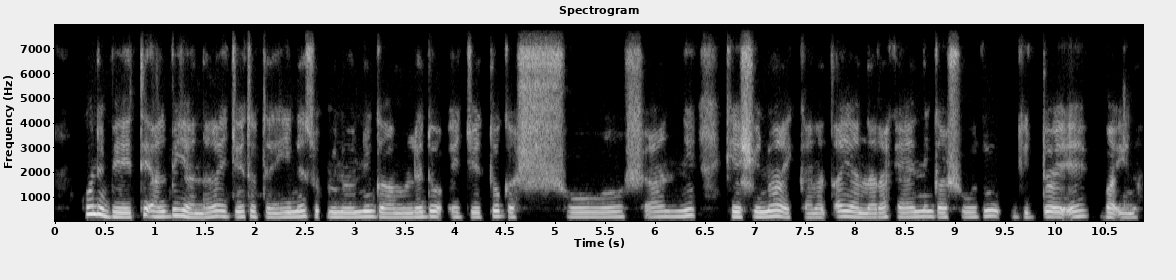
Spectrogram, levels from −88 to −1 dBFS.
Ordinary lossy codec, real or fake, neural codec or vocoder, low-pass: Opus, 32 kbps; fake; vocoder, 24 kHz, 100 mel bands, Vocos; 7.2 kHz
